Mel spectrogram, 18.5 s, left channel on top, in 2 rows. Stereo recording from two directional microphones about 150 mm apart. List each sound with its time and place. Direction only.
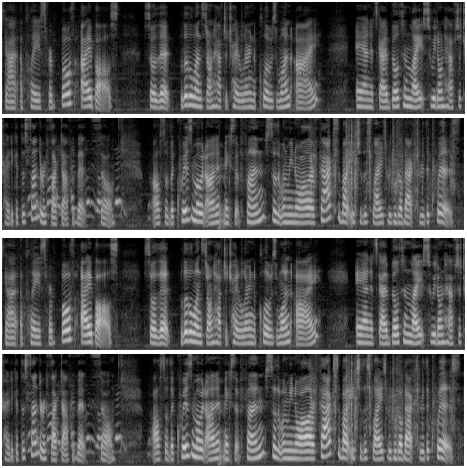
0.0 s speech: 5° right (ahead or behind)
3.7 s speech: 5° right (ahead or behind)
4.3 s a woman's voice: 40° left (ahead or behind)
5.2 s speech: centre (ahead or behind)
